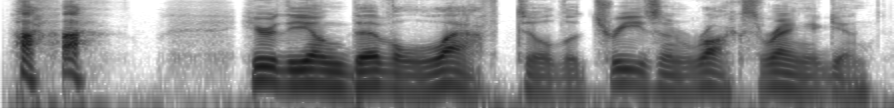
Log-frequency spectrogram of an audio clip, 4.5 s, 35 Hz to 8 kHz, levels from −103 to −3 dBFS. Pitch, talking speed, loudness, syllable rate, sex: 100 Hz, 175 wpm, -21 LUFS, 4.4 syllables/s, male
